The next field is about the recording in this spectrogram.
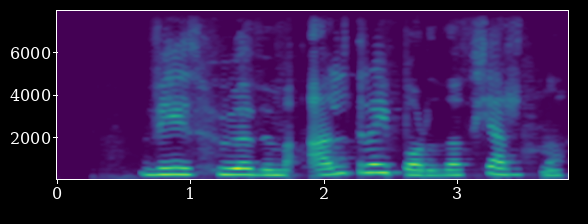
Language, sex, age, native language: Icelandic, female, 10, Icelandic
